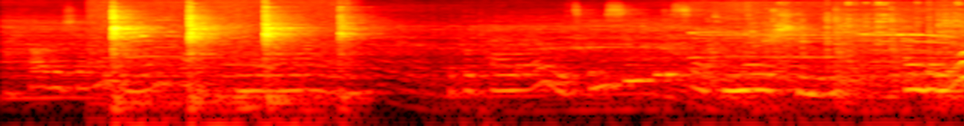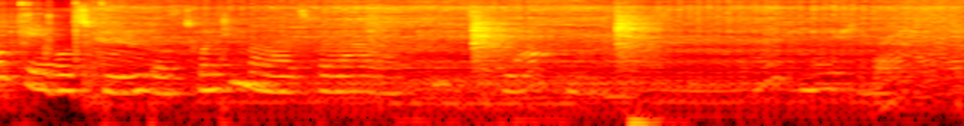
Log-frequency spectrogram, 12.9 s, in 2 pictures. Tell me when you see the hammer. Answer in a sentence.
You can hear the hammer from 0.7 to 2.4 s, from 4.4 to 6.1 s and from 8.8 to 10.8 s.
